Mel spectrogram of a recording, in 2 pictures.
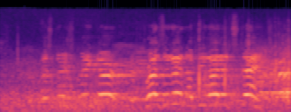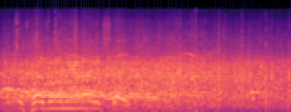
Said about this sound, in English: The president was all smiles as he stepped onto the House floor, greeted by a standing ovation and loud applause.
